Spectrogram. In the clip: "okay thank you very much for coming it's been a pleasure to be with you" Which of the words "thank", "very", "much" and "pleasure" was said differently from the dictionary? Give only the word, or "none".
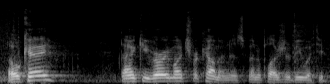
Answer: none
